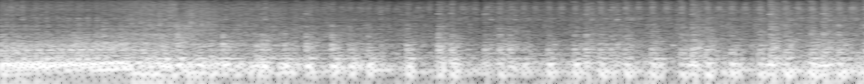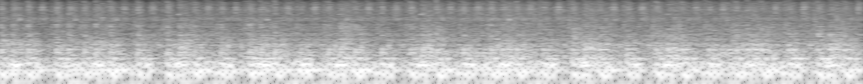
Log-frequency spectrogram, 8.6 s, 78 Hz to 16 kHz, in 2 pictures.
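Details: 1993 Harley FXR Evolution 89ci stroker, new build first start-up, air cleaner off: lumpy but even V-twin idle with a few clean throttle blips, no knocks or misses, accelerator pump turned down a couple turns; healthy normal idle.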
